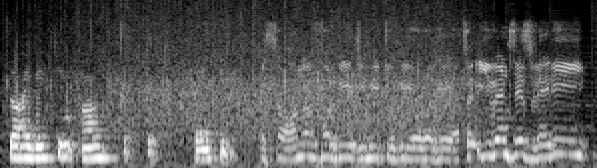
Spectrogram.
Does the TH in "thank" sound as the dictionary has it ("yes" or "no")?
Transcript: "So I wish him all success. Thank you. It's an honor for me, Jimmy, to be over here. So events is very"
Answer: no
